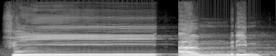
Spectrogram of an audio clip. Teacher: huruf fi dipanjangkan 5 harokat karena di depannya terdapat ya, di atasnya terdapat garis panjang 5 harokat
